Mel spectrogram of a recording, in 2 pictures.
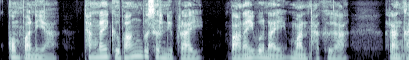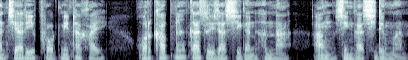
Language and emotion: Bodo, fearful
